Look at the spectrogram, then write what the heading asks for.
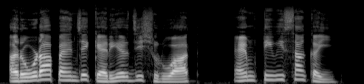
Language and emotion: Sindhi, neutral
